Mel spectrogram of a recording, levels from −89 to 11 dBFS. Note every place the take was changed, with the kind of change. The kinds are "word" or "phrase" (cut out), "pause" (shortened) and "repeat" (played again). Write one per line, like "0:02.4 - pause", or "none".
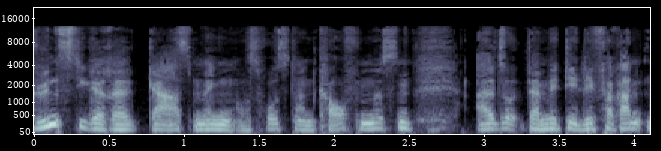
none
